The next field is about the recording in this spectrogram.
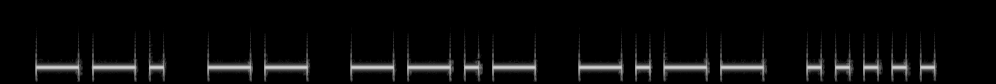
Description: Morse code, heard as a keyed tone, about 8 wpm, 800 Hz. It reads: GMQY5
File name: LEZIONI / 8 YJ45 / 8 YJ45 8wpm 3214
